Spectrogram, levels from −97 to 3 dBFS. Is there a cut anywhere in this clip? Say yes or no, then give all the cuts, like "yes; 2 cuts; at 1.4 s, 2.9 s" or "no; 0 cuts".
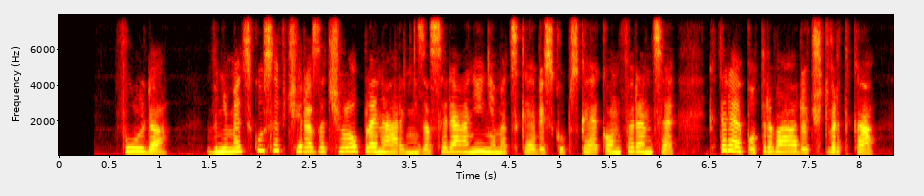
no; 0 cuts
